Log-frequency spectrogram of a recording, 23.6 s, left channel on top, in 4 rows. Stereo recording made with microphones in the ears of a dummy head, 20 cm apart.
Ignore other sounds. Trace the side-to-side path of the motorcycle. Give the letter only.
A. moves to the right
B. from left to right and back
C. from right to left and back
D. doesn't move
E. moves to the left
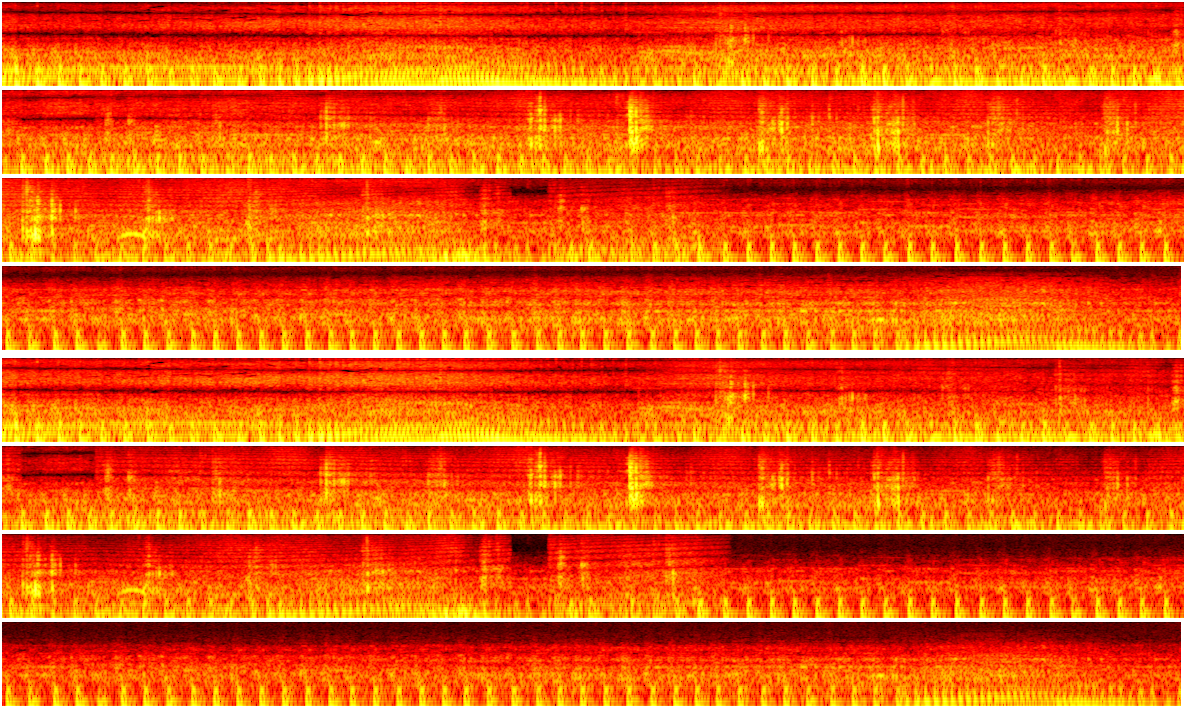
E.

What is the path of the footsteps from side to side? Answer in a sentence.
You can hear the footsteps go left and come back.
